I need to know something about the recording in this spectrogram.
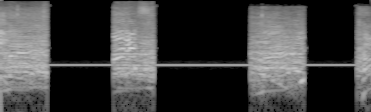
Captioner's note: yelling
